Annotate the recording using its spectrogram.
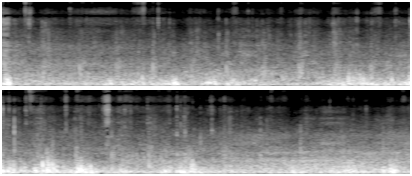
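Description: Footsteps of a person walking on pavement, with a low rumble of wind on the microphone.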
